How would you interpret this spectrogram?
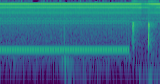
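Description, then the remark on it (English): A steady telephone dial tone hums for over a second, then cuts off as two quick touch-tone dialing beeps follow as a phone call is made, clear with no voices. “We decided the best way would be wait till his wife was out of the house, wait till his sons were at school, and make a phone call.”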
